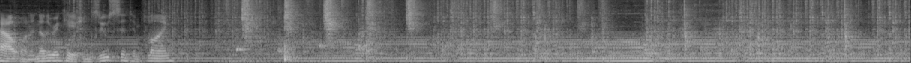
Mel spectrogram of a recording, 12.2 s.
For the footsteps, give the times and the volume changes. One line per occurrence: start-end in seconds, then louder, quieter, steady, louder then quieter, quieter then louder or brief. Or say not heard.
2.9-11.6 quieter.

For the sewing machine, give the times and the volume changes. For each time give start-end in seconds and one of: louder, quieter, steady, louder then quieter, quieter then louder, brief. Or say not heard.
0.0-12.1 louder.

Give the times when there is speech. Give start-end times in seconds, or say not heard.
0.0-2.5.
